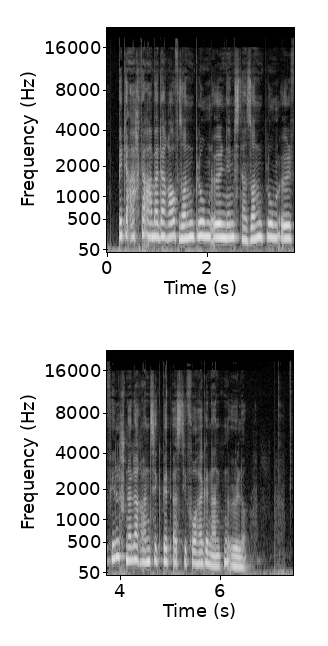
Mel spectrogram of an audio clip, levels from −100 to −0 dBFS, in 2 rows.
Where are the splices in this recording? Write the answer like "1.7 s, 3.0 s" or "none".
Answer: 1.4 s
